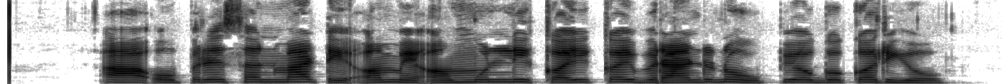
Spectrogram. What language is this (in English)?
Gujarati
